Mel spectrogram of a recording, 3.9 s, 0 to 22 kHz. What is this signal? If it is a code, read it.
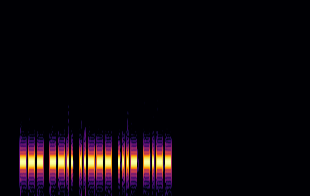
Morse code, heard as a keyed tone, about 46 wpm, 700 Hz. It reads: OZ2VY
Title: DXCC-100 Call Signs - 5 Characters - Repeated 3x - 45wpm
